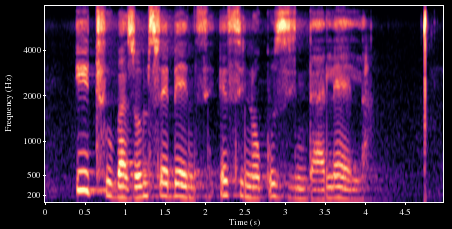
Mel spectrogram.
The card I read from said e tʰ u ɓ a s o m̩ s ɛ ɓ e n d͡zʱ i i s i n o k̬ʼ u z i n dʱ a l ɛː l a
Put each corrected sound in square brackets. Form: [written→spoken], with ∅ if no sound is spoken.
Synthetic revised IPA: [e→i] tʰ u ɓ a [s→z] o m̩ s ɛ ɓ e n d͡zʱ i [i→e] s i n o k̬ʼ u z i n dʱ a l ɛː l a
